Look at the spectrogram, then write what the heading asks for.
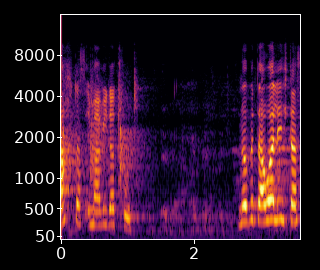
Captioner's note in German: Beifall bei der SPD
